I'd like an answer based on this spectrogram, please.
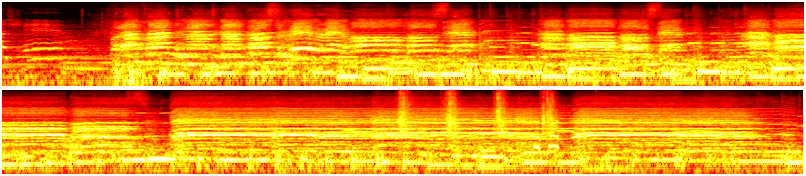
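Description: A large high school choir singing; the choir comes in loudly a couple of seconds in and sings on with a short break about halfway through.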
